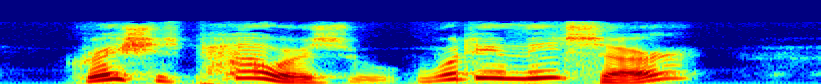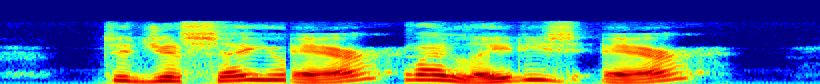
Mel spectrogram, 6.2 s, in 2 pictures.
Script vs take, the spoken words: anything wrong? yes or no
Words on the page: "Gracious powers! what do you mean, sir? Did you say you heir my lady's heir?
no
